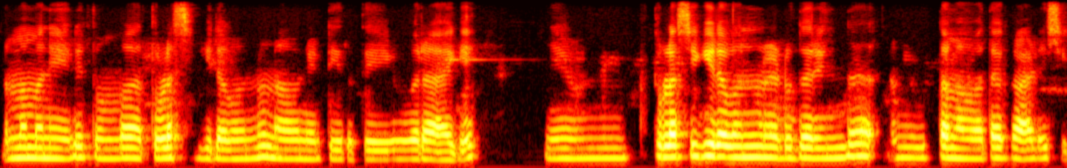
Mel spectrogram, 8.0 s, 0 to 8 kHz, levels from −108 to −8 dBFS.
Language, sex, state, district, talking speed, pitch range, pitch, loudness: Kannada, female, Karnataka, Dakshina Kannada, 110 wpm, 170-190 Hz, 180 Hz, -25 LUFS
